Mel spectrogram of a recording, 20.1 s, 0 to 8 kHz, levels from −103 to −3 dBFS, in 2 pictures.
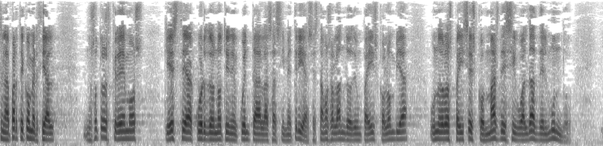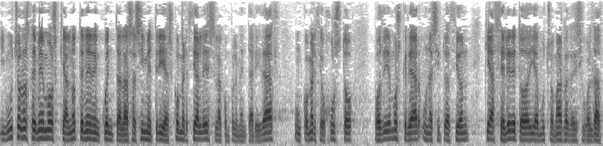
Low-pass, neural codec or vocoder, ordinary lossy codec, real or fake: none; none; none; real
